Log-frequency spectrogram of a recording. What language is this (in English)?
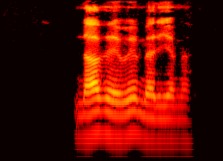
Kurdish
